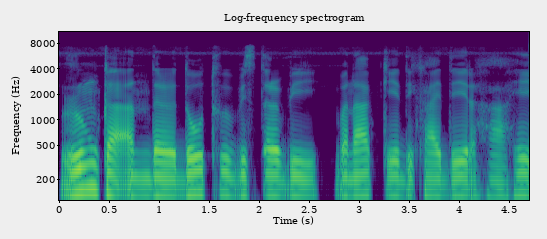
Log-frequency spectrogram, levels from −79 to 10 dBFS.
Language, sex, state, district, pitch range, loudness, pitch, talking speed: Hindi, male, Arunachal Pradesh, Lower Dibang Valley, 105-115 Hz, -16 LUFS, 110 Hz, 150 wpm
